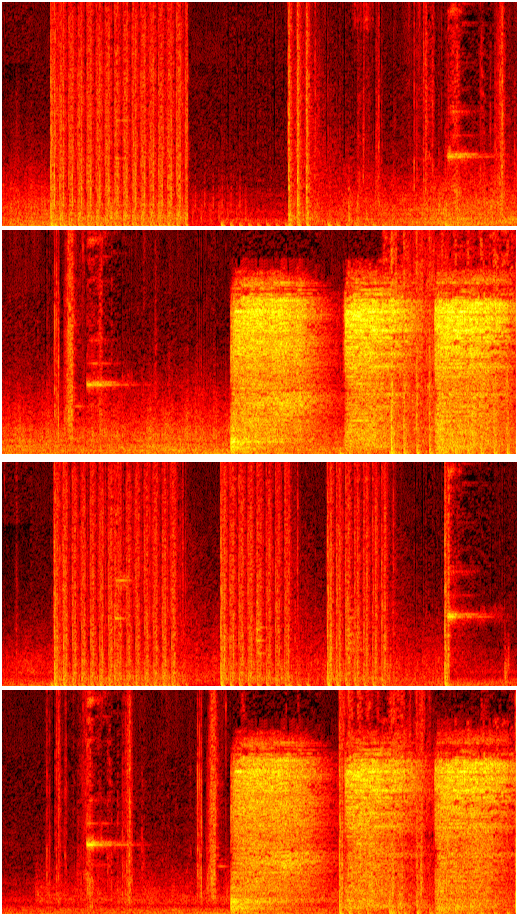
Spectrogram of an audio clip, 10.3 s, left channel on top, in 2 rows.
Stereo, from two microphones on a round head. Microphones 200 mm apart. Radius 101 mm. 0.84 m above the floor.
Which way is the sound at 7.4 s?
25° left (ahead or behind).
